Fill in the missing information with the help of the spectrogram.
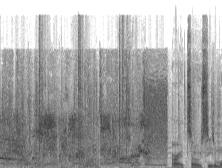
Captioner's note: Incoherent fortnite noises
